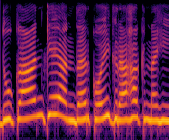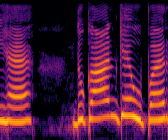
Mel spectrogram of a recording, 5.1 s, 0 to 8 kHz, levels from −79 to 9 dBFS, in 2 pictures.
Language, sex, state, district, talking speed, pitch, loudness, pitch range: Hindi, female, Delhi, New Delhi, 120 wpm, 320 Hz, -10 LUFS, 300-355 Hz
